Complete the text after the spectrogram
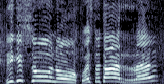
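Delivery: high, slow royal question; inquiring king. A narrator's reading. King leans out to ask the ploughman, slow high questioning. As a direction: draw the question out as a storybook king. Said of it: "Il re, sporgendosi, chiese".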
